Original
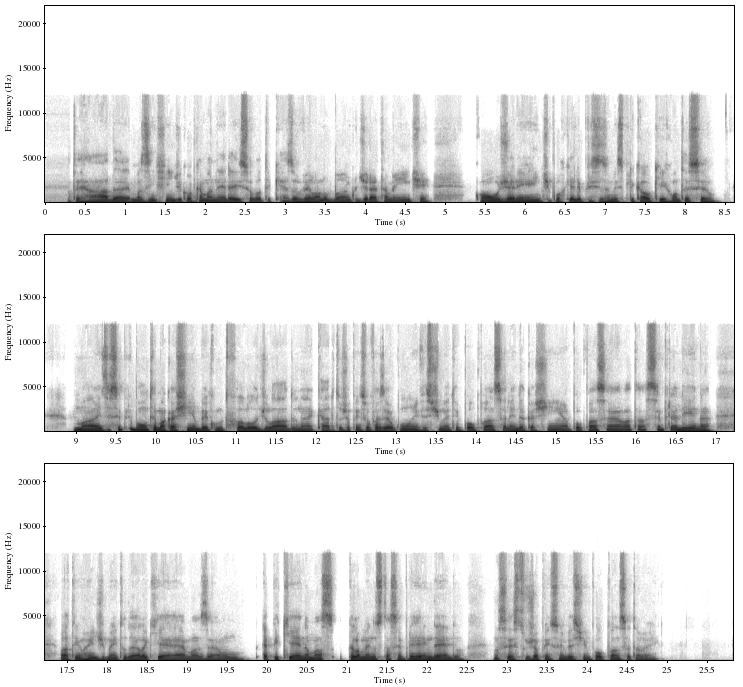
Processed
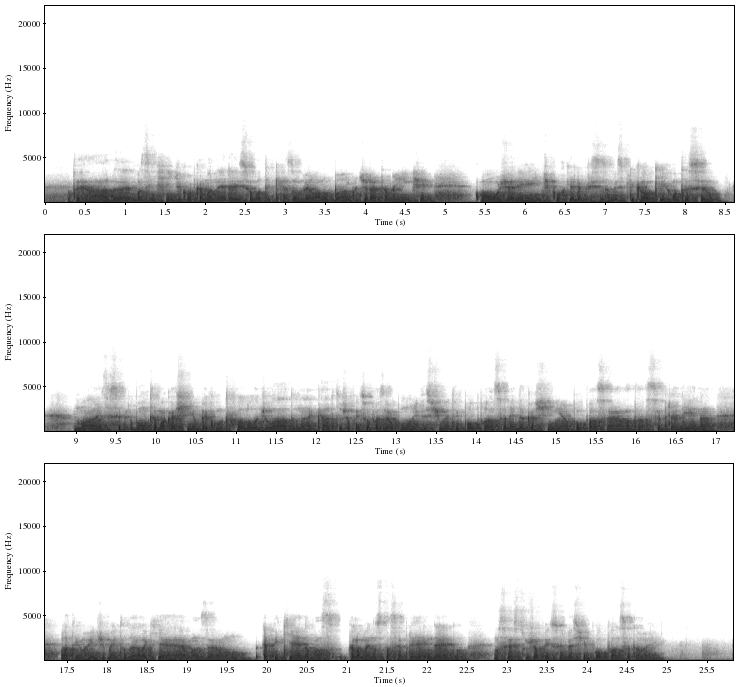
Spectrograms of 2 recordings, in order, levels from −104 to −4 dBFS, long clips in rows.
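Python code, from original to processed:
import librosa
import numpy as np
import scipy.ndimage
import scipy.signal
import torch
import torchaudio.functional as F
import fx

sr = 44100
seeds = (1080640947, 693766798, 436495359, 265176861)

y = scipy.signal.sosfilt(scipy.signal.butter(4, 1100.0, 'lowpass', fs=sr, output='sos'), x)
y = fx.rev_gated(y, sr, seeds[0], gate_ms=120, shape='flat', drr_db=5.5)
y = fx.spectral_comp(y, sr, ratio=4.0)
y = F.gain(torch.from_numpy(y), 1.5).numpy()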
